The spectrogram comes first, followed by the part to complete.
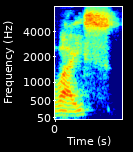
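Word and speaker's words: Weisz: En Europa pronuncian Weiss, que significa blanco en alemán. O Y sea, que en ese momento se escribía con Z. con Z. Sí, Ese sí. W-E-I-S-Z. Por cierto, hay una actriz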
